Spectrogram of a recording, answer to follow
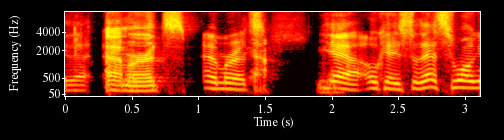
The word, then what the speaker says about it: Emirates: Emirates.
